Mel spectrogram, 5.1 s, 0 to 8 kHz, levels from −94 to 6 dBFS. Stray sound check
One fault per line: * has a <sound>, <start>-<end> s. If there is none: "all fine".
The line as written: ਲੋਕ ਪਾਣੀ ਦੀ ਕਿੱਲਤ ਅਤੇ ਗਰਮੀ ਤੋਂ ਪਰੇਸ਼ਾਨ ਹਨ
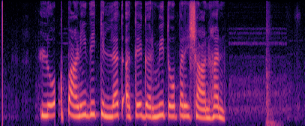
* has a dropout, 0.9-1.0 s
* has a thud, 4.4-4.8 s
